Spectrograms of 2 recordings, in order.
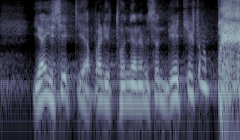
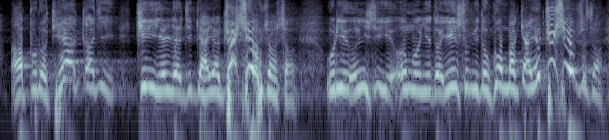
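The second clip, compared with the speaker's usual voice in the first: much higher, louder prayer chant; loud fervent prayer; 8 semitones higher, 9 dB louder than usual. Retold or imitated. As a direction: pour out the blessing at full force. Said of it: "눈을 뜨고 기도했어요".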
